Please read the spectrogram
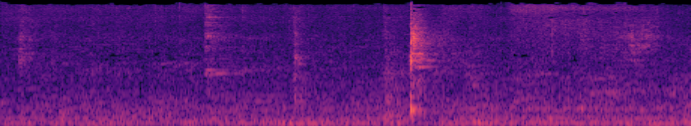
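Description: Metal ladle scraping and clanking against a steel wok as fried food is scooped out and plated, over a light sizzle. A few sharp clanks, the loudest about two and a half seconds in.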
